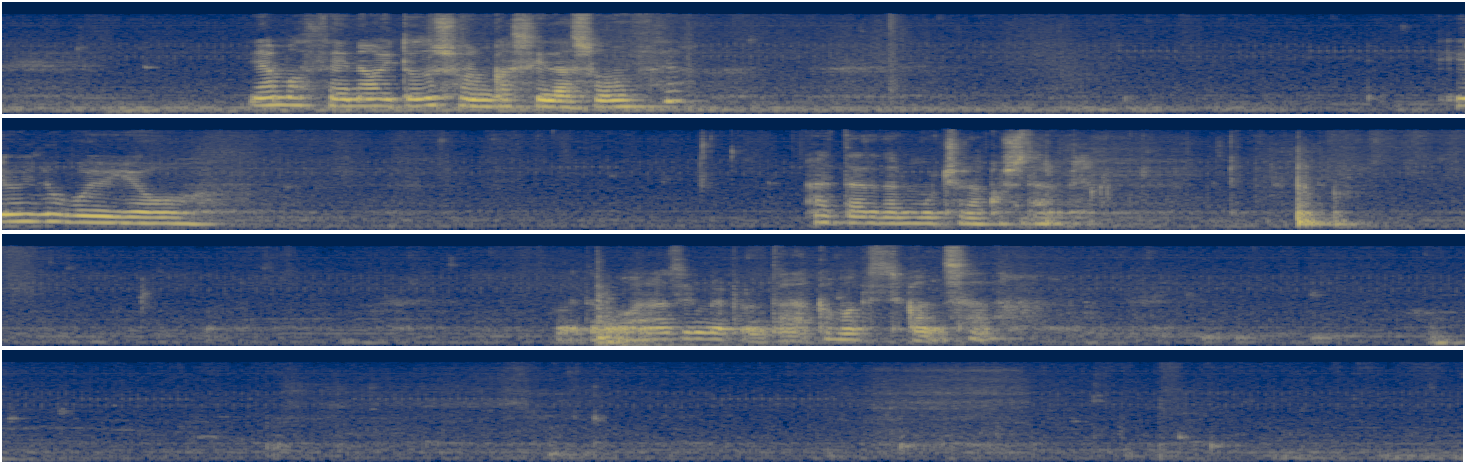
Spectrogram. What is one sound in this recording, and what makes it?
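A towel rubs softly against skin.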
